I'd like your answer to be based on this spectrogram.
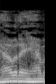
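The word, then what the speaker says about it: Hamadeh: Chris Mays, the D, leads Abe Hamaday, did I pronounce his name correctly? – Abe Hamaday, that's right, Hamaday.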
